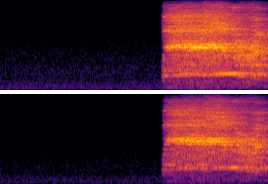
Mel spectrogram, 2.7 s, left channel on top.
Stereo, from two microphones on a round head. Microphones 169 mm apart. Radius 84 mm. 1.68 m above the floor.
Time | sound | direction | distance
1.6 | a shout | 70° left (ahead or behind) | 1.1 m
